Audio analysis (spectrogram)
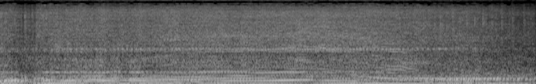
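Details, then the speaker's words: Rusco multicab that was hard starting in the morning, after replacing the whole carburetor: engine revs up and settles smoothly following the throttle, no popping or stumbling; normal revving. "Okay na. One click na yan. Bukas malalaman pa yan kung one click."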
